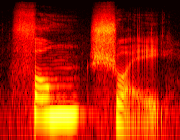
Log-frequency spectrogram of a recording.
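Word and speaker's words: 风水: So I go to China and it's completely, the pronunciation is so different from feng shui. So Elaine's going to demonstrate for us. 风水，风就是 wind，水就是 water，对，风水。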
